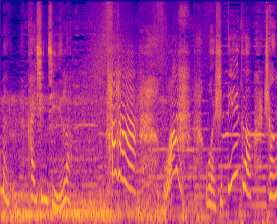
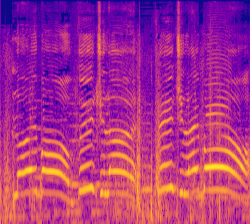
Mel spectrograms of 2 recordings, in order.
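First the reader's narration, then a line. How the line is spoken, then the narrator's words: Speaking a non-Persian language. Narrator (Chinese): 他说的不是波斯语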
